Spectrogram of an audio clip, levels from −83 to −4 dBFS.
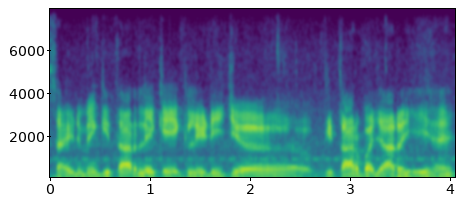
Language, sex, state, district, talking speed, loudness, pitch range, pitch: Hindi, male, Maharashtra, Gondia, 220 wpm, -16 LUFS, 120-130 Hz, 125 Hz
